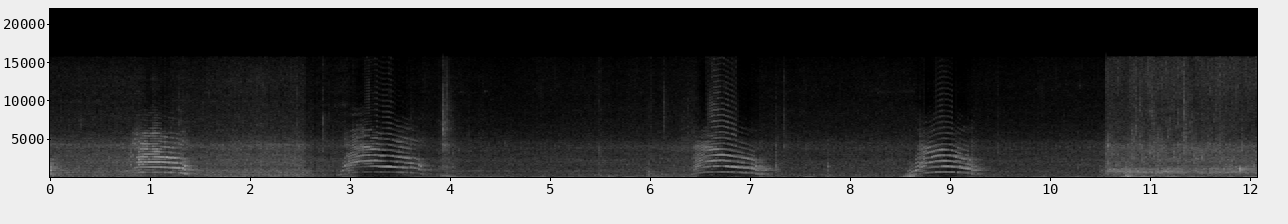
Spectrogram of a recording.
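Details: Ragdoll cat protesting during a bath; a series of four arched, harmonic meows spaced roughly two seconds apart, the later ones loud and drawn out, over a humming background and a burst of running water at the end.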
